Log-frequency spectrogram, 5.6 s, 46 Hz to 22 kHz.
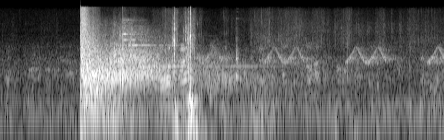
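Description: A single shot from a Ruger Precision Rifle in .308, a sudden loud crack about a second in that echoes and fades over about two seconds, with a second sharp crack about a second and a half later. From about three seconds in, an alarm wails repeatedly up and down in pitch.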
